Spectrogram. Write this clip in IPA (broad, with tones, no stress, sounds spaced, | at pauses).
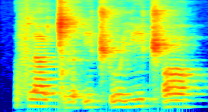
f l a˦ u̯ ɡ͡ǀ ə˞˨ ʔ i˨ t͡ʃʼ u˨ j i˦ t͡ʃʼ ɒ˦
